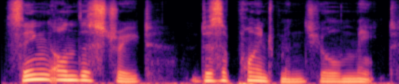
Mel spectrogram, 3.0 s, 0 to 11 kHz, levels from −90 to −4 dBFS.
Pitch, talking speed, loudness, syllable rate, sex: 135 Hz, 140 wpm, -19 LUFS, 3.8 syllables/s, male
